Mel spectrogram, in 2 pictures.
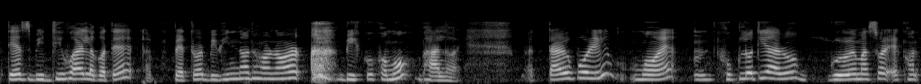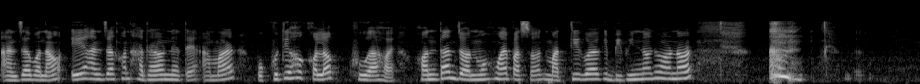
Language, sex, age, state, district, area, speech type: Assamese, female, 30-45, Assam, Lakhimpur, rural, spontaneous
